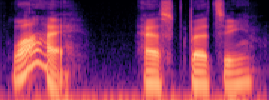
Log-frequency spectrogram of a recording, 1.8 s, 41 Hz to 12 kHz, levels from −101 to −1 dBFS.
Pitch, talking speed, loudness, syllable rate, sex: 145 Hz, 100 wpm, -20 LUFS, 4.2 syllables/s, male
